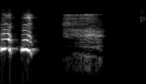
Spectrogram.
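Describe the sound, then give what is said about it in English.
A voice imitates heavy breathing: two quick, loud, voiced gasping huffs, then a short pause and a softer, raspy exhale of breath. “I would say breathing too heavily. Like when somebody goes like this.”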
